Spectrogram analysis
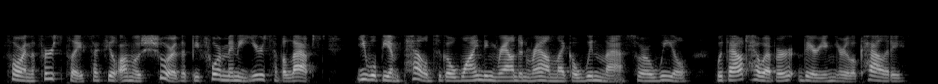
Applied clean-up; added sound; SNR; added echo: none; none; none; none.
